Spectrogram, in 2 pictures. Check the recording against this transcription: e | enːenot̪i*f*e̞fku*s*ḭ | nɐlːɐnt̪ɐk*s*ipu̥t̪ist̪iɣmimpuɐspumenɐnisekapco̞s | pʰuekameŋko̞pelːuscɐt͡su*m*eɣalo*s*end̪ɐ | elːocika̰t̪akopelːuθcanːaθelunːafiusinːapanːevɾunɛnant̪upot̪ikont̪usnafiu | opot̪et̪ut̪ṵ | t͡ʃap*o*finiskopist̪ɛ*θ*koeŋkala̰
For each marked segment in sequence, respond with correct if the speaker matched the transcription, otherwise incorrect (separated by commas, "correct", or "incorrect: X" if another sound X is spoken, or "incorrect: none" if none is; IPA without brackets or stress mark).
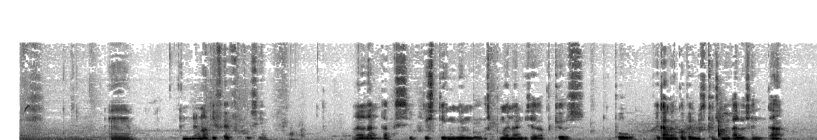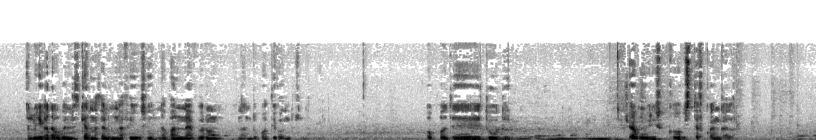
correct, correct, correct, correct, correct, incorrect: u, incorrect: f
